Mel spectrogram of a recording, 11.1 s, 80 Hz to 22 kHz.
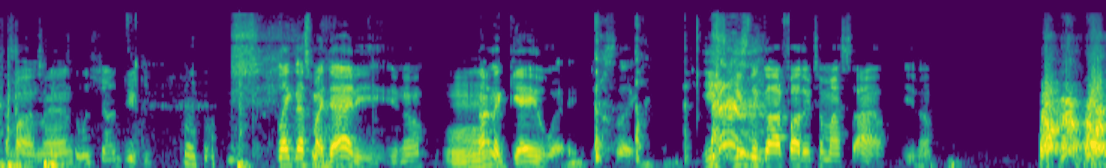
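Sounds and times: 
speech: 0.2 - 9.5, 10.4 - 11.0
dogs barking: 10.4 - 11.0.

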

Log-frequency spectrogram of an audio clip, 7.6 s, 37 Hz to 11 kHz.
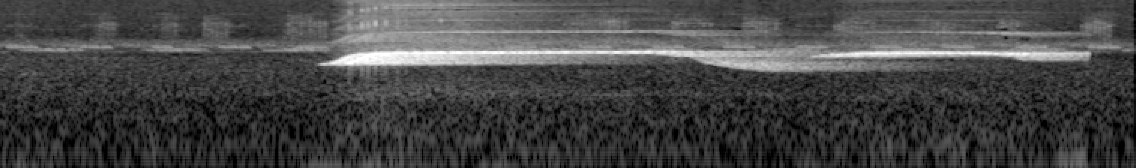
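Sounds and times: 
eerie folklore creature's whistle: 2.2 - 7.3.

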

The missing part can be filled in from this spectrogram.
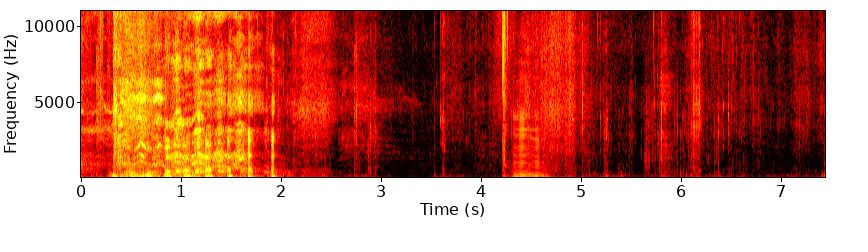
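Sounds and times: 
laughter: 0.0 - 2.3
chewing a burger: 2.2 - 7.4
biting into a burger: 2.5 - 7.4
small mouth sounds: 2.6 - 7.4.

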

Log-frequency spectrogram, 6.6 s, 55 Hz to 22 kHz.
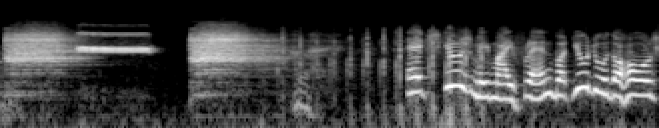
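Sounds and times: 
shrill whistle blast blown by a seal during a ball-balancing trick: 0.0 - 2.4
scattered clicks and thumps: 2.0 - 4.9
speech: 4.1 - 6.5.

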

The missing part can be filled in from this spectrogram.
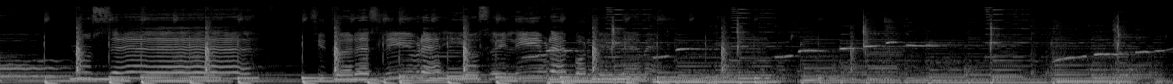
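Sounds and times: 
loud musical backing with low sustained tones: 0.0 - 11.7
thin rising whistle: 6.6 - 9.4, 10.5 - 11.7.

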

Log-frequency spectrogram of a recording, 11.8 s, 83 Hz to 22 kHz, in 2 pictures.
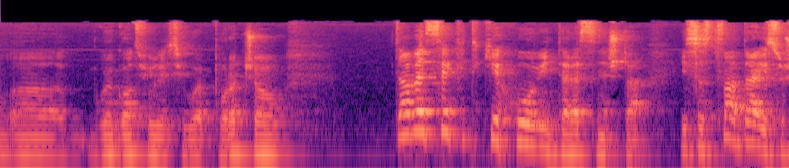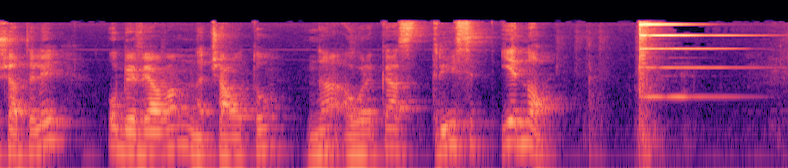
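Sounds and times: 
faint low hum: 0.0 - 11.8
speech: 0.1 - 2.4, 3.0 - 10.8
single bell strike ringing: 10.7 - 11.8.

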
